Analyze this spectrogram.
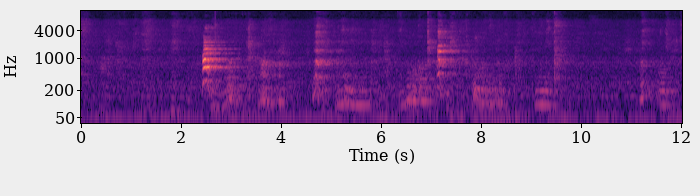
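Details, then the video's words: Bullmastiff and Shih Tzu squabbling over a couch indoors: low rumbling growls come in bursts, broken by sharper yips and snarls, with scuffling between them. "bullmastiff vs shihtzu couch fight"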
